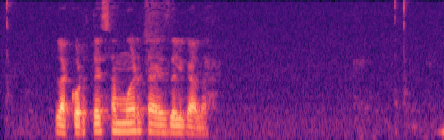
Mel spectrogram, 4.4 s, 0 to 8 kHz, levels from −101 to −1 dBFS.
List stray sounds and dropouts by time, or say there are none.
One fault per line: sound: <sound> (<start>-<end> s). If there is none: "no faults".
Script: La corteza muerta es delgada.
no faults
